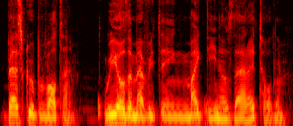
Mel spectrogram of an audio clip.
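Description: A man's voice: medium pitch, fairly quick, no room sound, studio quality. A man from Montreal, a guest musician telling stories in a casual interview, full of "like" fillers. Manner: animated storytelling, many "like" fillers.

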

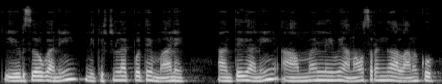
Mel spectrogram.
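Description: A woman voicing a sensible, firm young man who speaks calmly, in an audiobook reading. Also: fairly low pitch, a little fast, natural voice. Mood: stern. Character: sensible, stern young man, elder brother.

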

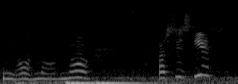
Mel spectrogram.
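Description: A woman's voice: sits high, lively intonation, slow. A woman playing a frightened young woman in a live game roleplay who panics, babbles to herself and slips into Spanish exclamations. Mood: panicked. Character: frightened young woman lost in a horror scene. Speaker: roleplay streamer. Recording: game noise behind the voice.

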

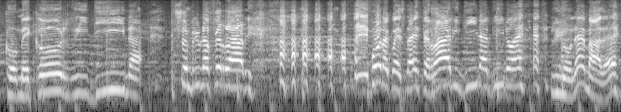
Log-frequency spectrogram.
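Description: A man's voice: sits high, slow pace. An actor playing a clumsy, joking man flirting with a woman in a comedy film. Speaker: film character. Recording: film soundtrack with music.

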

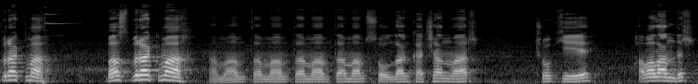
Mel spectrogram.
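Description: An excitable man talks his way through a football video game with a fairly high voice. He swings between shouting at teammates and calm muttering, with a faint hiss of noise under his voice. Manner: excitable, shouting at teammates, singsong gloating after goals. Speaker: gaming YouTuber. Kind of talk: live football game commentary.

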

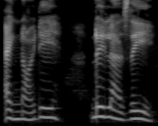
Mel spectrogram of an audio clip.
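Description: A woman's voice: lowish voice, unhurried, darkish tone, dry recording, clean studio sound. A woman voicing a betrayed young wife who speaks in a trembling, accusing way. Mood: angry. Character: young wife, hurt and angry.

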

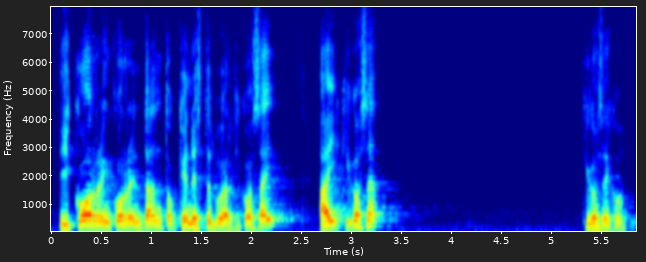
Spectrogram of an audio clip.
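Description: A man's voice: sits high, moderate pace, a little mellow, highs cut off, pitched above the performer's own voice, lightly acted. A man acting out a lonely male Minotaur who longs for death, speaking in a rambling first-person monologue full of rhetorical questions.

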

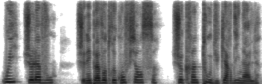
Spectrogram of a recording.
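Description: A woman's voice: a little high, moderate pace, dry recording, clean studio sound, voice pushed up, lightly acted. A woman reader voicing a scheming, guarded noblewoman in an audiobook, with controlled, wary questions.

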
